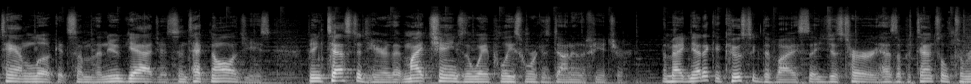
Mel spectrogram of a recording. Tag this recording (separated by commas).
Speech, Music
